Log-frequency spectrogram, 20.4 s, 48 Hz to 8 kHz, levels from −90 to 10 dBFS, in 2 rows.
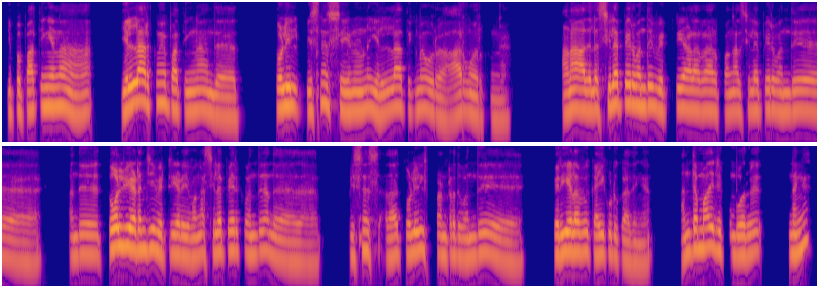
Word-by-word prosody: இப்ப 150 +1 -3
பாத்தீங்கன்னா, 180 +3 +2 0.8
எல்லாருக்குமே 205 +1 +6
பாத்தீங்கன்னா, 155 0 0
இந்த 135 -2 -1 0.7
தொழில், 175 +1 +6
பிஸ்னஸ் 190 +4 -2
செய்யணும்னு 150 +2 +1
எல்லாத்துக்குமே 160 +1 -2
ஒரு 135 -3 -4 0.2
ஆர்வம் 140 0 -2
இருக்குங்க, 115 -2 -12 0.8
ஆனா 155 +4 +2
அதில 160 0 +2
சில 190 +2 +4
பேர் 195 -1 +4
வந்து 180 +1 +2
வெற்றியாளரா 160 0 -1
இருப்பாங்க, 145 0 -5
சில 155 +1 -4
பேர் 160 0 -2
வந்து 150 +1 -2 1.1
வந்து 150 +2 -3 0.3
தோல்வி 205 +2 +7
அடைஞ்சு 185 0 +3
வெற்றி 160 0 -3
அடைவாங்க, 145 0 0
சில 165 +1 +2
பேருக்கு 175 -1 -2
வந்து 155 +3 -3
அந்த 150 -3 -3 0.9
பிஸ்னஸ் 170 +4 -3
அதாவது 145 +2 -2
தொழில் 175 +3 +2
பண்ணுறது 150 -1 -3
வந்து 145 +3 -2 0.9
பெரிய 170 +3 +6
அளவு 170 0 +3
கை 155 - +2
குடுக்காதுங்க, 125 -7 -6 0.5
அந்த 165 +5 +1
மாரி 200 0 +3
இருக்கும்போது 150 -2 -1 0.4
என்னங்க? 160 +7 +1
155 Hz, 130 wpm, -24 LUFS, 150-175 Hz, 1.1 s, தோல்வி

